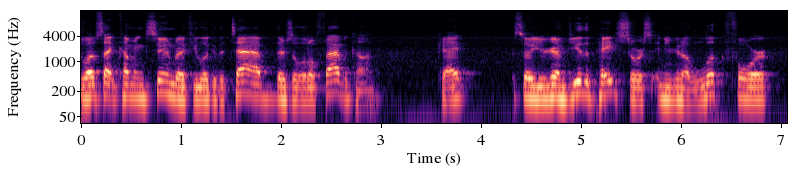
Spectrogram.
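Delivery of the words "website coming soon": plain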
